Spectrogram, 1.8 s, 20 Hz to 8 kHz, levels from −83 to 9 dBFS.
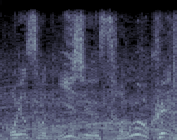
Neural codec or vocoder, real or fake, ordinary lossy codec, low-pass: none; real; none; 7.2 kHz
